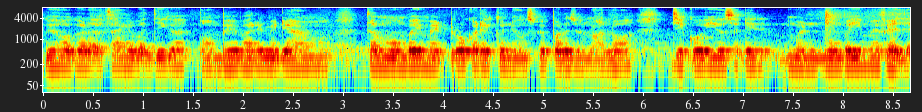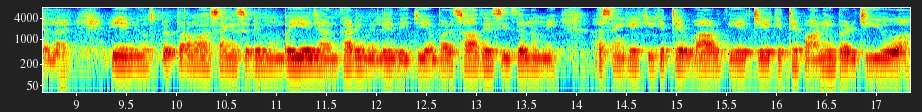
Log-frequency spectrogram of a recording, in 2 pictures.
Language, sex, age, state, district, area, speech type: Sindhi, male, 18-30, Maharashtra, Thane, urban, spontaneous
